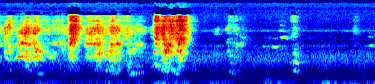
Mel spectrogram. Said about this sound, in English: Yeah, that's my puppies. Acting an idiot.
